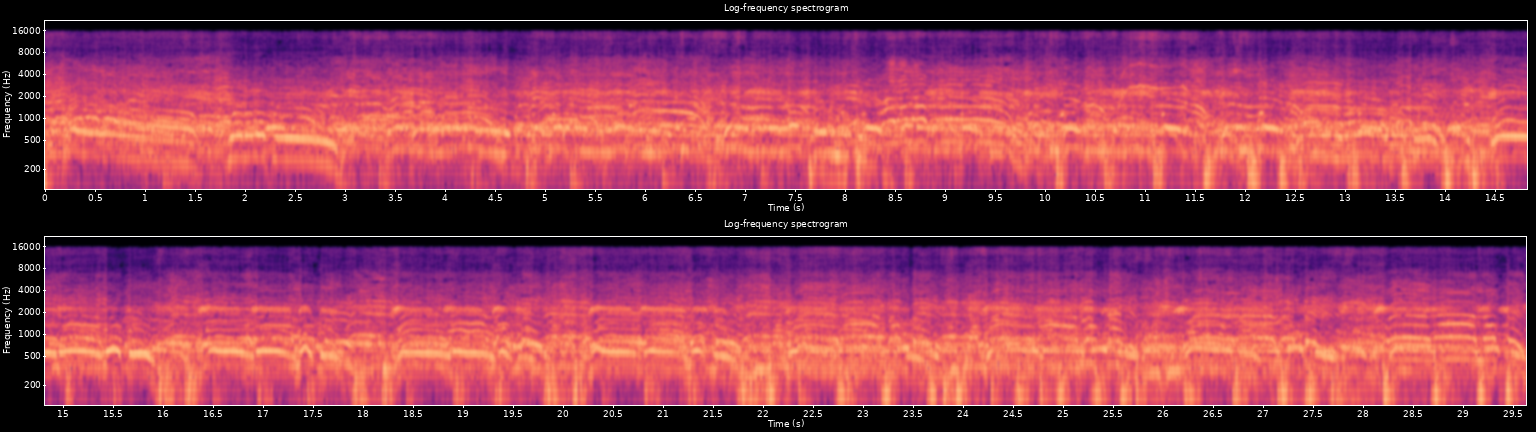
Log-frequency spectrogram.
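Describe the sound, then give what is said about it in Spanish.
A large rally crowd shouts the chant "Fuera López" in unison, loud and sustained for the whole stretch, voices rising and falling in a rhythmic, repeated slogan with scattered whoops over the dense roar. “Mexicanos, no vamos a permitir la próxima venida al Zócalo que nos den órdenes de no gritar fuera López.”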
